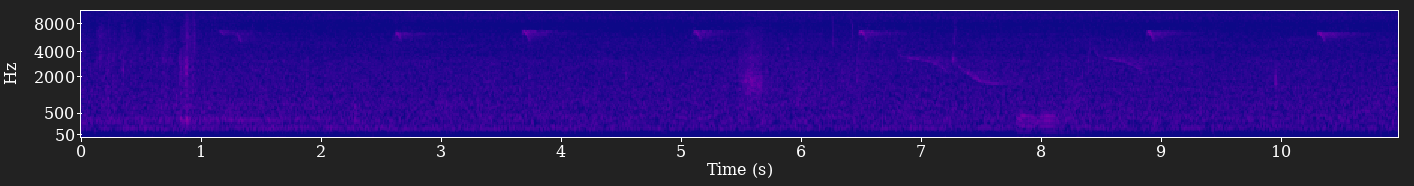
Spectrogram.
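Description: Faint outdoor ambience with a bird repeating a short, high, downward chirp about once every second or so. Two longer falling whistles come about seven and nine seconds in.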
